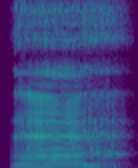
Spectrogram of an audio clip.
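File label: negative vocalization, Spanish; Sniper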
